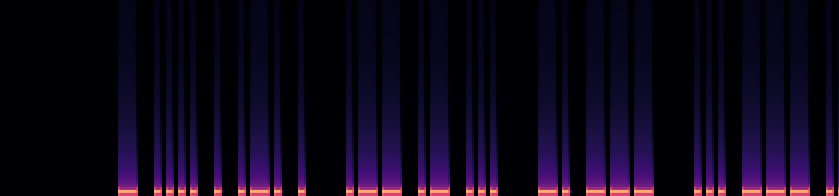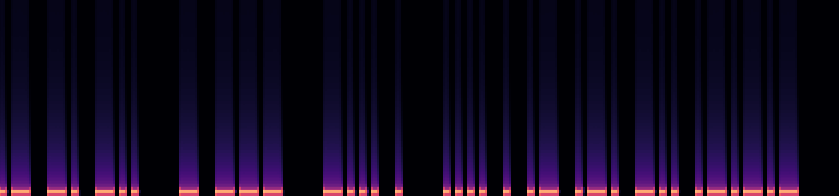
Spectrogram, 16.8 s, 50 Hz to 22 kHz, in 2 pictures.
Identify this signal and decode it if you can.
Morse code, heard as a keyed tone, about 21 wpm, 700 Hz. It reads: THERE WAS NO SOUND TO BE HEARD.
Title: Sentences from Top 1000 Words - Review Part 1 - 20wpm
